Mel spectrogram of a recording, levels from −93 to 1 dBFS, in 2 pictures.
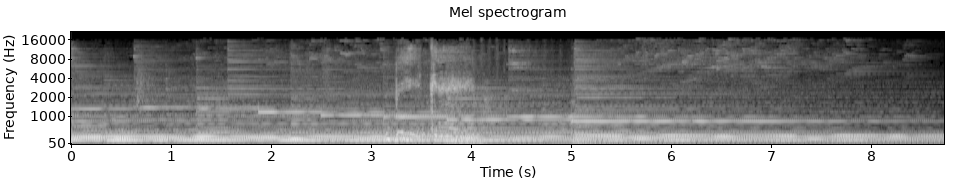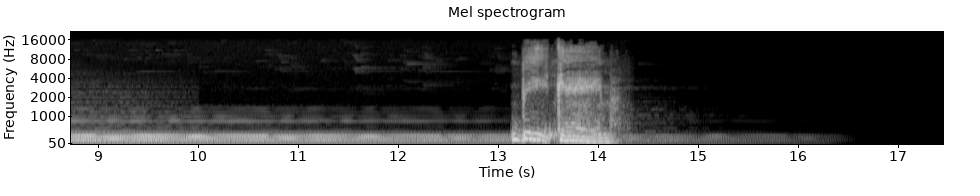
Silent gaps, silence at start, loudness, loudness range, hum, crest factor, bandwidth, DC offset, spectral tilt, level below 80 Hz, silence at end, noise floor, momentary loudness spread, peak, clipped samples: none; 0 s; -19 LUFS; 13 LU; none; 18 dB; 17 kHz; under 0.1%; -6 dB/octave; -50 dBFS; 3.25 s; -77 dBFS; 19 LU; -2 dBFS; under 0.1%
